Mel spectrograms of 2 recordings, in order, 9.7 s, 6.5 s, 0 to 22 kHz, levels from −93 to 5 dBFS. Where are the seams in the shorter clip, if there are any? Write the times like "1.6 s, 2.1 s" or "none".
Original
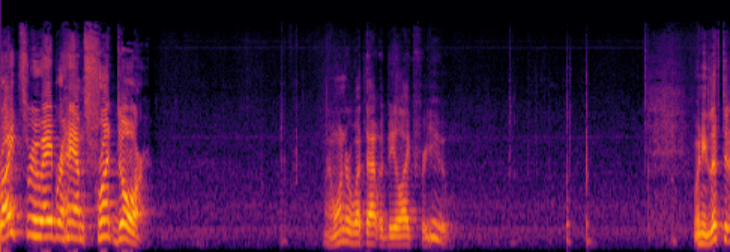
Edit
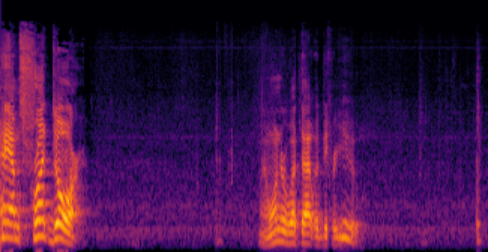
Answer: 4.3 s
